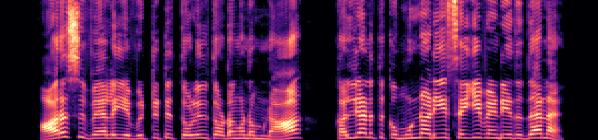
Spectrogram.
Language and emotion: Tamil, angry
